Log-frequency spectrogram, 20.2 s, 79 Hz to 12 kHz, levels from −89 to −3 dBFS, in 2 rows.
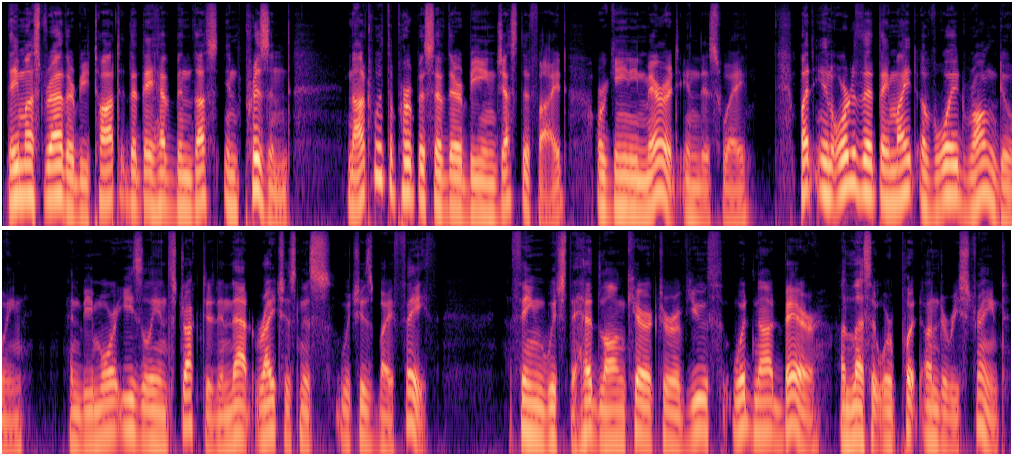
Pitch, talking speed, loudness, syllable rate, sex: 115 Hz, 185 wpm, -19 LUFS, 5.1 syllables/s, male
